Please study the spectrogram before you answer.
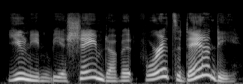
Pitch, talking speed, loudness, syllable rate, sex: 220 Hz, 245 wpm, -17 LUFS, 5.7 syllables/s, female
